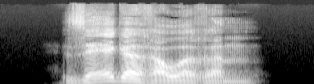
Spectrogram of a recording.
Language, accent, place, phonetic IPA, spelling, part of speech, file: German, Germany, Berlin, [ˈzɛːɡəˌʁaʊ̯əʁəm], sägerauerem, adjective, De-sägerauerem.ogg
- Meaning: strong dative masculine/neuter singular comparative degree of sägerau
